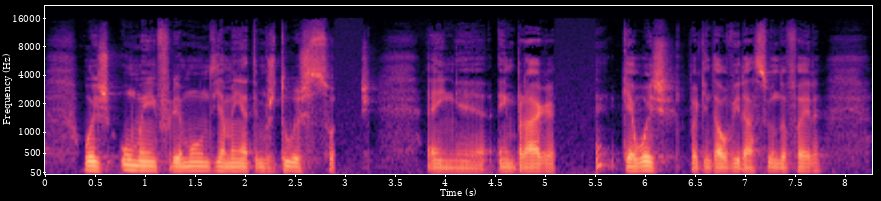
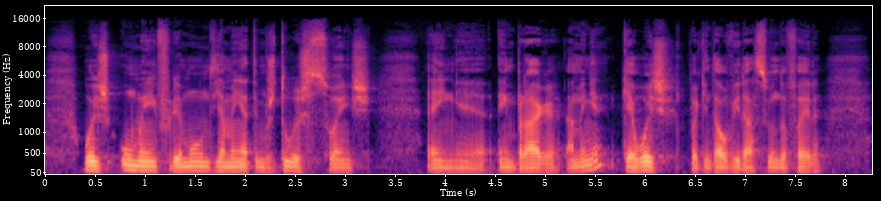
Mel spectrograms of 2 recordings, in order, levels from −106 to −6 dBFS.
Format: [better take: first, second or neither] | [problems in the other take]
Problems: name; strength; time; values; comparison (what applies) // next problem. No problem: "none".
second | audio cutting out; at 3 s and at 5 s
